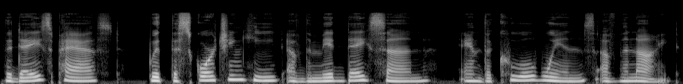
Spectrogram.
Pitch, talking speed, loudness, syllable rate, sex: 165 Hz, 160 wpm, -18 LUFS, 3.4 syllables/s, female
